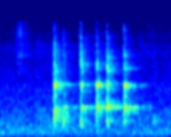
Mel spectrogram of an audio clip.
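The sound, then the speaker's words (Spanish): A child bangs a cooking pot while lying in a bunk bed: a quick, irregular series of several faint metallic clangs with bright ringing tones. “En su litera Josué golpea una cacerola.”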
